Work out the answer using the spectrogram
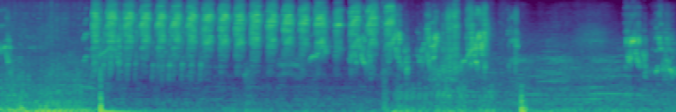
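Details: Pet budgerigars: a fast, even series of about twenty sharp chirps, several per second, for about three seconds, then a few looser scattered calls and a soft knock.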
